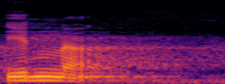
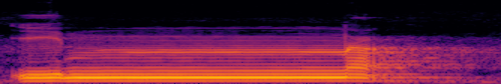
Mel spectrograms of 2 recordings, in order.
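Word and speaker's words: إنّ: Sunda mah irung ya Makane bacanya harus seperti ini imna ya udah boleh baca Ina langsung itu aja tapi harus Inna kemudian setelah kalimat Inna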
